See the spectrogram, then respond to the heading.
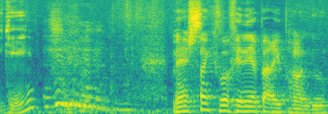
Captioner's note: Petits rires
